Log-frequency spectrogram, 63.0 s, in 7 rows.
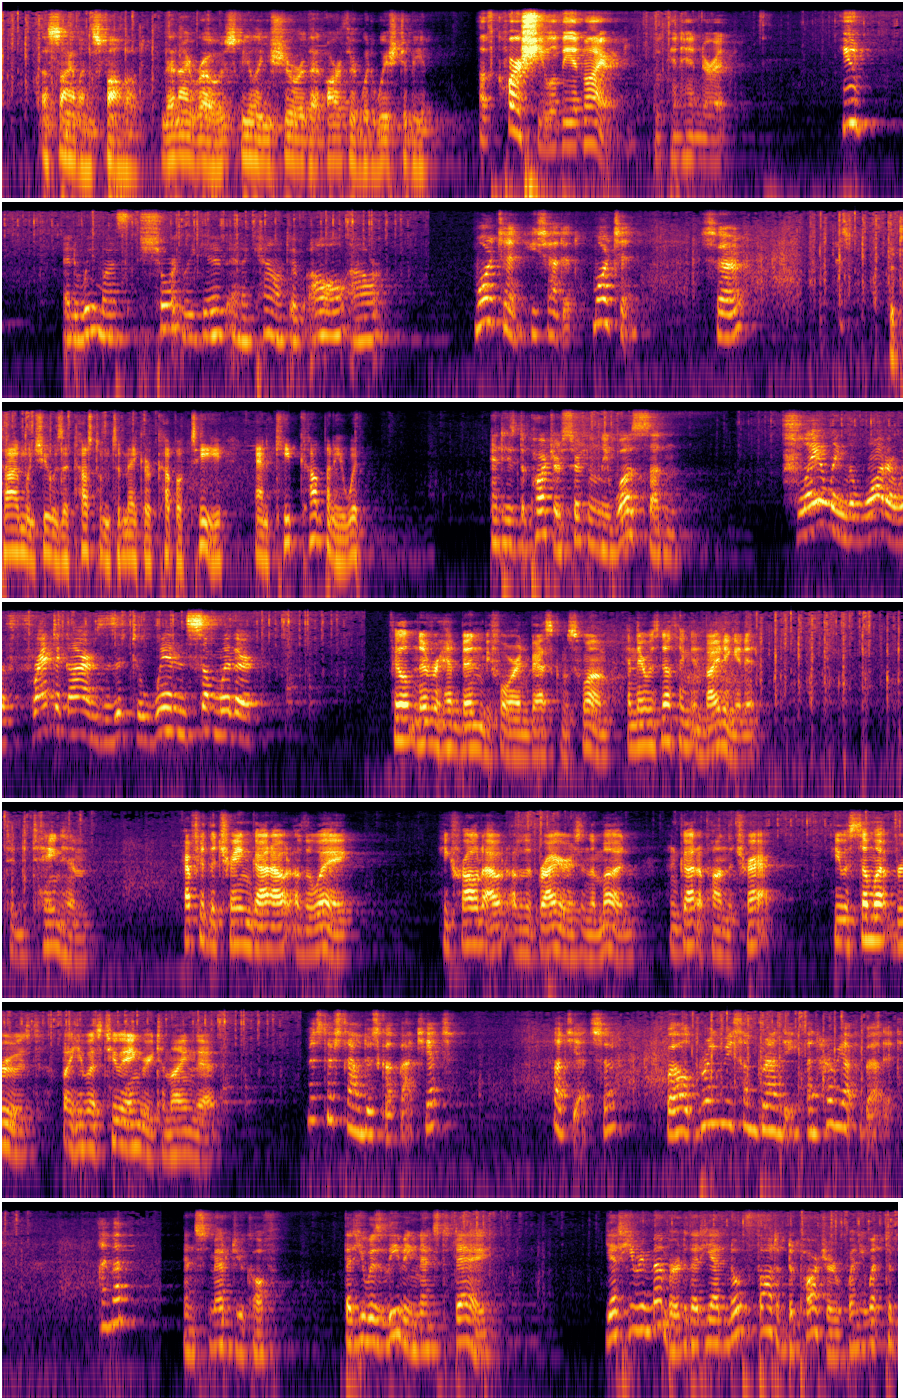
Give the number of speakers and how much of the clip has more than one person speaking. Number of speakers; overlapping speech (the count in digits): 8, no overlap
